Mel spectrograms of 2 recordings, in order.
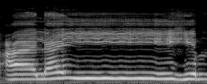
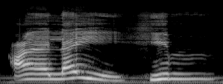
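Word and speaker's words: عليهم: alaihim, lai harful lin, tidak boleh dipanjangkan, tidak boleh alaihim, no, tapi alaihim, mim tetap punya sifat dengung, ada jejak dengung.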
